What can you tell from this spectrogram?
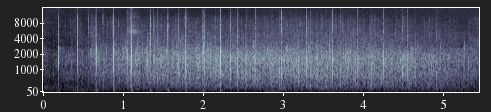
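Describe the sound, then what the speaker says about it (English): A civic audience at a city address applauds an advisory board with sustained, even clapping, crisp individual claps standing out from the wash of many hands. "Please join me in giving them a round of applause."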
